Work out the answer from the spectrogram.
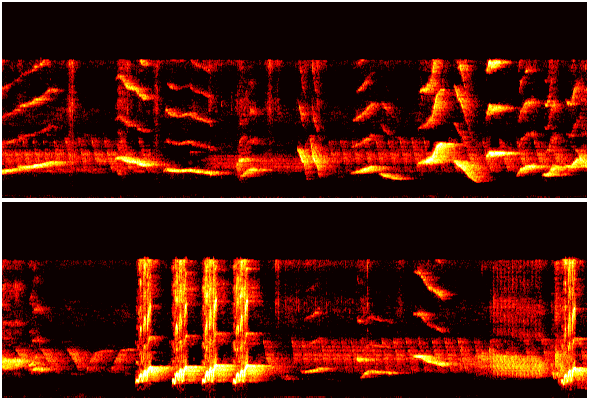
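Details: Lure song of a Black-crested bulbul, Pycnonotus melanicterus: quick, varied high whistled slurs and chirps, rising and falling, broken by a loud rapid cluster of sharp repeated notes midway and a final strong note.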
